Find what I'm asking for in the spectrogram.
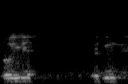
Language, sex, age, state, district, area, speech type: Hindi, male, 18-30, Rajasthan, Jaipur, urban, conversation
